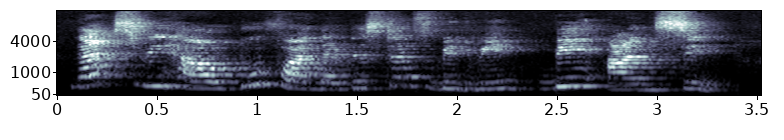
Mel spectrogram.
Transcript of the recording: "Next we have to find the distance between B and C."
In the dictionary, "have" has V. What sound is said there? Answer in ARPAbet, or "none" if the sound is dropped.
W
